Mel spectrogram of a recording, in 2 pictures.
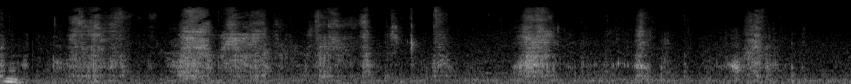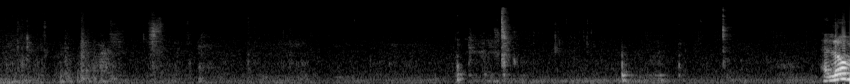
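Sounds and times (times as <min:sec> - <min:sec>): chewing and lip-smacking: 0:00.5 - 0:09.0.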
